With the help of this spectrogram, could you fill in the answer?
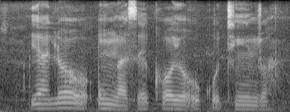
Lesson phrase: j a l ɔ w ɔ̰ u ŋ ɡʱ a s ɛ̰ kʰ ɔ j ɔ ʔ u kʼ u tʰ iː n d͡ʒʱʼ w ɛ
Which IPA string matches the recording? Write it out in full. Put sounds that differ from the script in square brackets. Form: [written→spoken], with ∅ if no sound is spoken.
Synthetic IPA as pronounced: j a l ɔ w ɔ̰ u ŋ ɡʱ a s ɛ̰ kʰ ɔ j ɔ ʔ u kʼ u tʰ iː n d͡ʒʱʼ w [ɛ→a]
